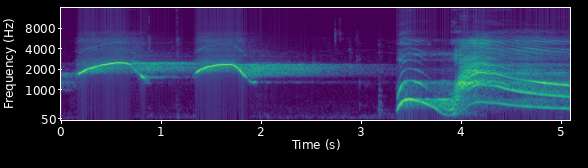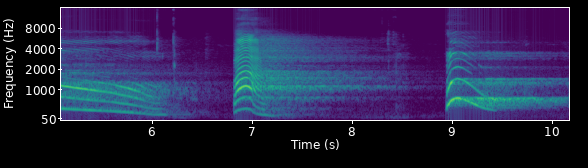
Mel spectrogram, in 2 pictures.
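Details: Common hill myna giving loud clear whistles, two rising-falling whistled notes followed by strong swooping calls that rise sharply then slide down, each ringing with rich overtones and separated by short silences.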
